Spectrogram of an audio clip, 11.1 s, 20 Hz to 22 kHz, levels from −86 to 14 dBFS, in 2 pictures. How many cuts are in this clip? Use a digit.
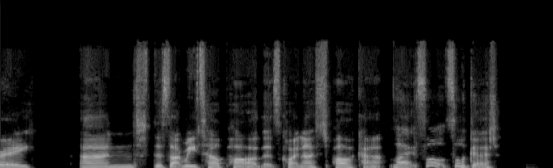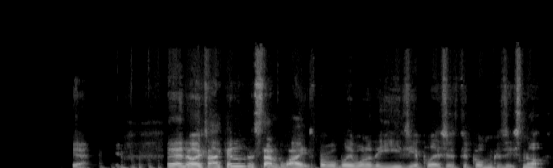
1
